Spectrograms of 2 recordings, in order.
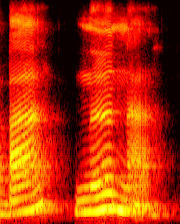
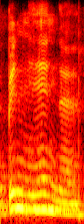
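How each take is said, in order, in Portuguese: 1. As vogais são abertas, com sotaque brasileiro. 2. As vogais são fechadas, com sotaque inglês. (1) "a gente fala banana" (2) "meio fechado assim, o som deles"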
